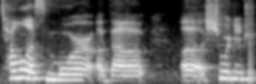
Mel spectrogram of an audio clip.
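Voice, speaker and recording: A woman with an American accent speaks at a medium pitch with lively intonation. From United States. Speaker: panel moderator. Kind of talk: panel discussion moderation. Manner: animated.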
